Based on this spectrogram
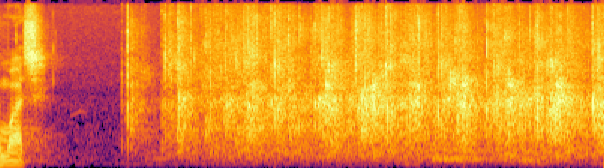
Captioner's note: applause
